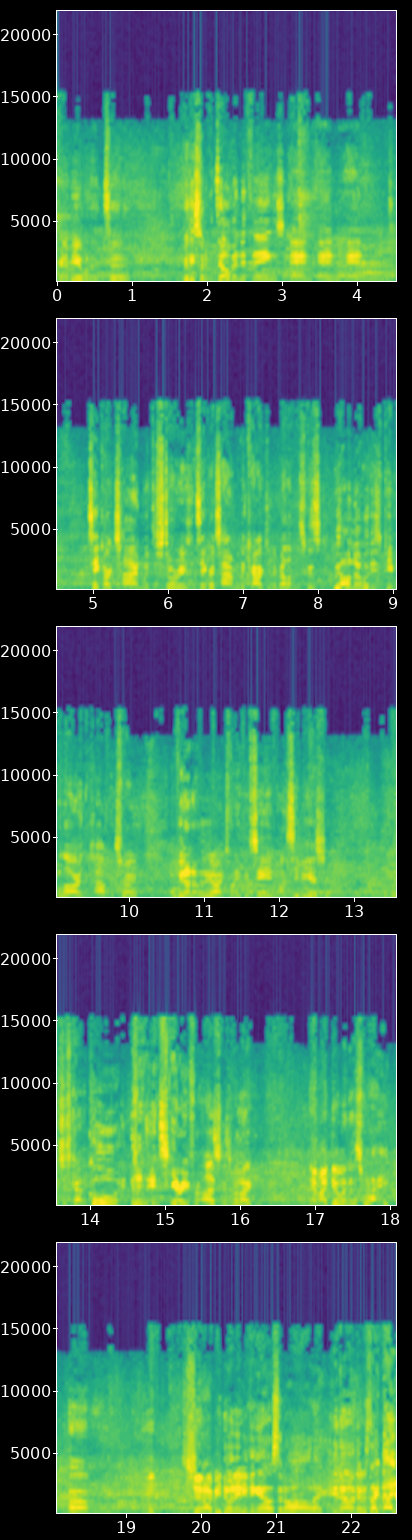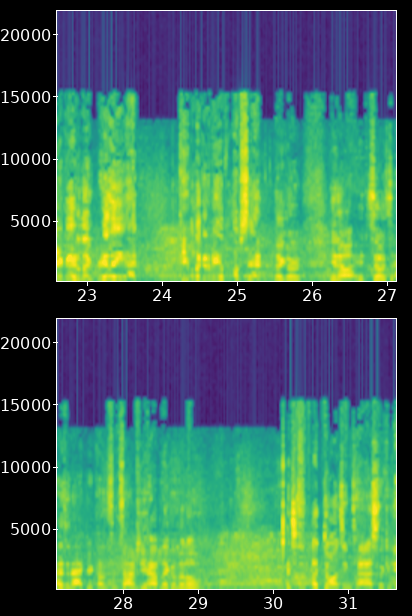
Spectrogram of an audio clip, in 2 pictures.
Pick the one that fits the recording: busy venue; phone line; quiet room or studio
busy venue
